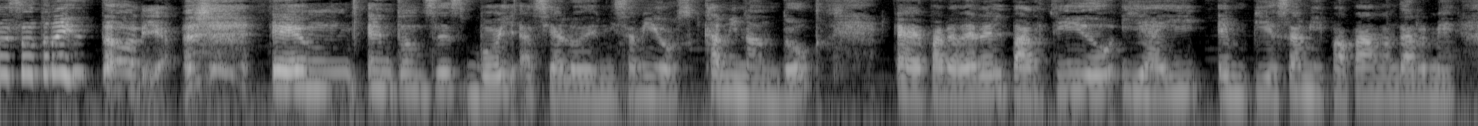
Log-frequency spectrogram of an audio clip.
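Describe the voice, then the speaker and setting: At a fairly slow pace, a woman speaks with a French accent. Her tone is animated. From France. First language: French (speaking Spanish). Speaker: vlogger. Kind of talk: personal storytelling vlog.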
